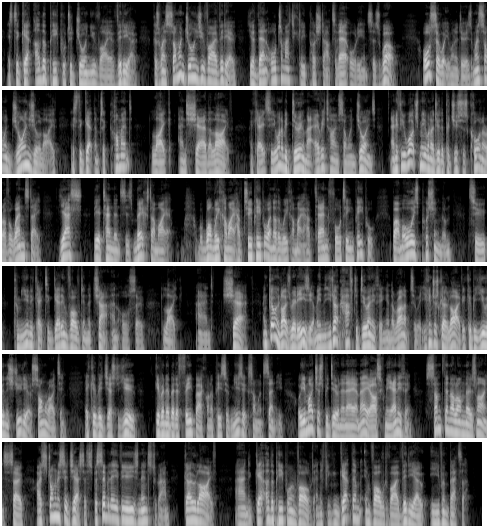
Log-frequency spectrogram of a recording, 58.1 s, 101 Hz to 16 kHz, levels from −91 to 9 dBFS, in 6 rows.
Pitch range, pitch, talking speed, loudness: 100-140 Hz, 120 Hz, 215 wpm, -23 LUFS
